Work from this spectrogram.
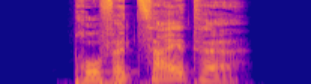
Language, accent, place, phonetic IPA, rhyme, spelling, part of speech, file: German, Germany, Berlin, [pʁofeˈt͡saɪ̯tə], -aɪ̯tə, prophezeite, adjective / verb, De-prophezeite.ogg
- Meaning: inflection of prophezeien: 1. first/third-person singular preterite 2. first/third-person singular subjunctive II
